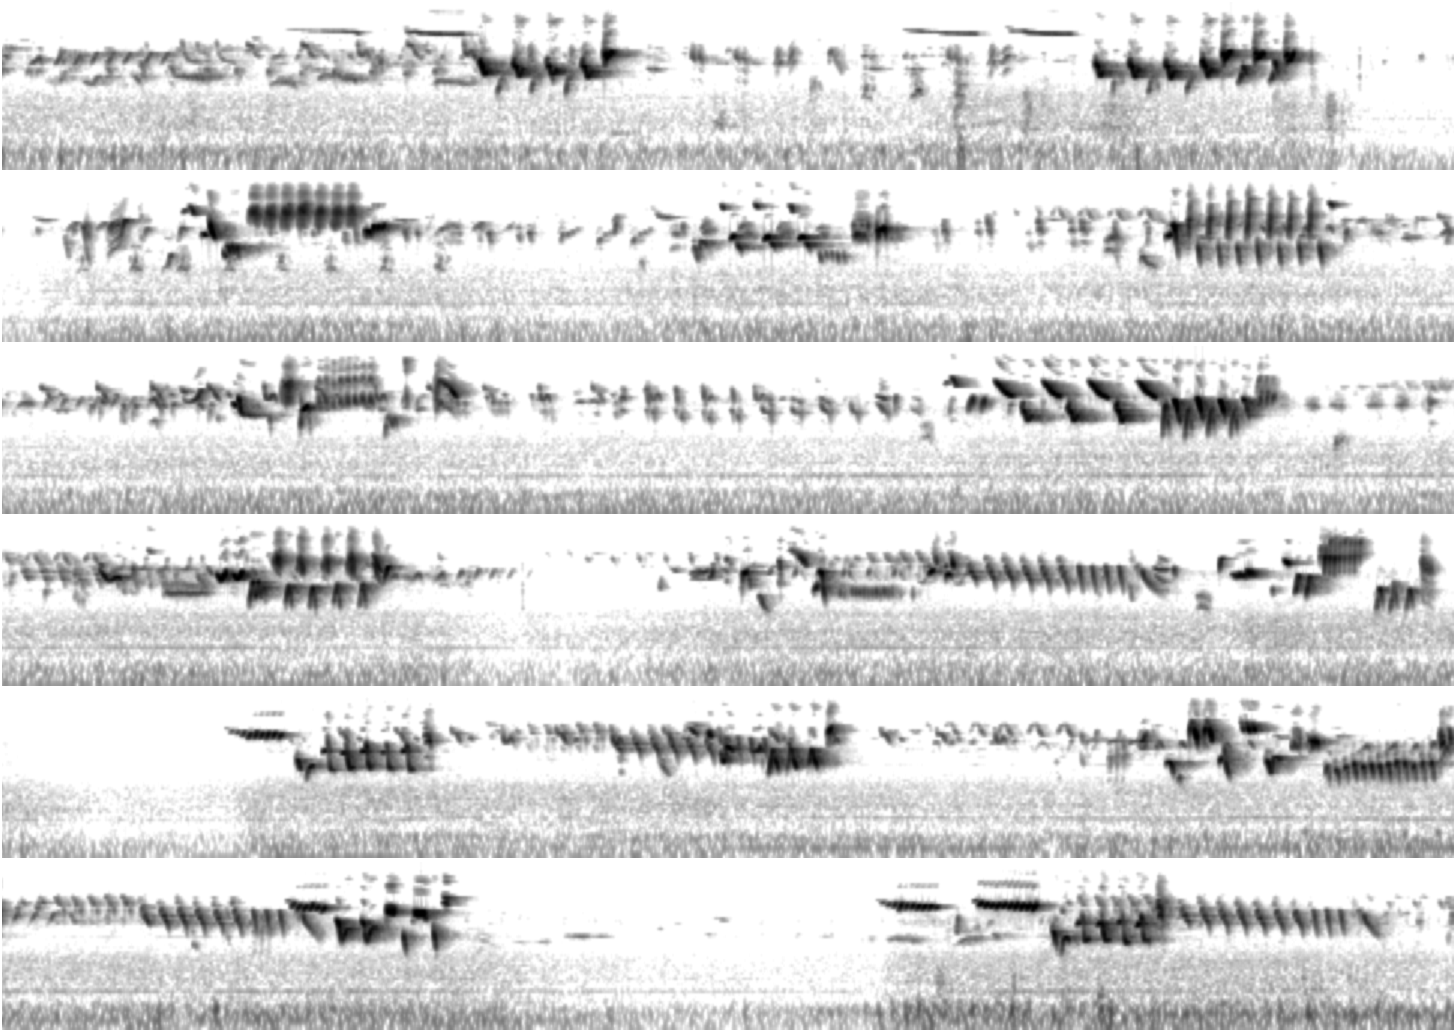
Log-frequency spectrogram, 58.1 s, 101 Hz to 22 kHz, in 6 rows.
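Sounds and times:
nightingale singing: 0.0 - 58.0.

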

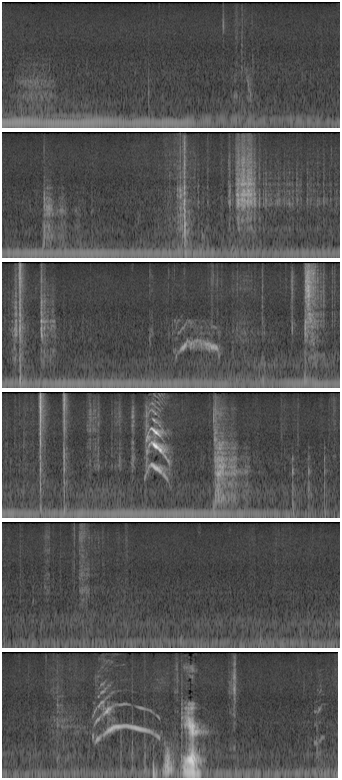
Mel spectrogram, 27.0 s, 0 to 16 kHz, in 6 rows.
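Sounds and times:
kittens scratching and rustling: 6.1 - 16.0, 16.8 - 27.0
kitten mewing: 11.3 - 12.0, 15.4 - 15.8, 23.7 - 24.8, 26.7 - 27.0.

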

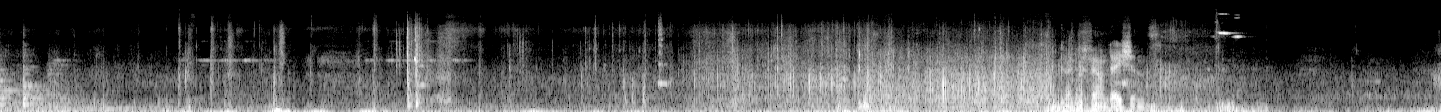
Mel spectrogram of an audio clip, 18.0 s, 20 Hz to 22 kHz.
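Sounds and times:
bike tyres crunching on gravel: 5.7 - 15.2.

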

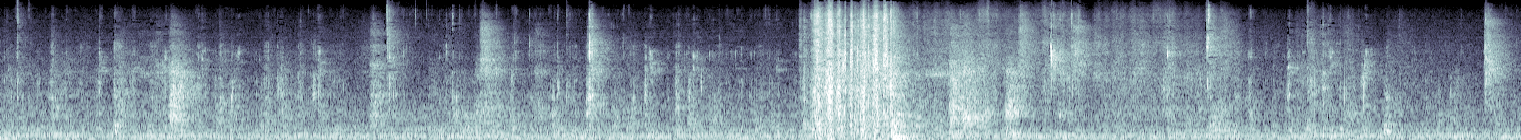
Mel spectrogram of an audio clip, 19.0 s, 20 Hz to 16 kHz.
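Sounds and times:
rapid crackling: 10.0 - 12.0.

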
